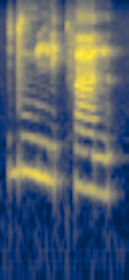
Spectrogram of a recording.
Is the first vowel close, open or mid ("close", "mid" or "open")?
close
